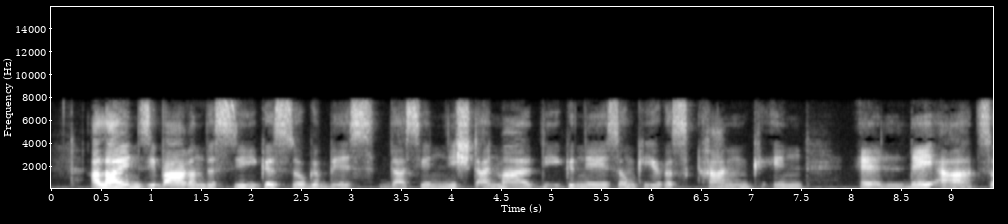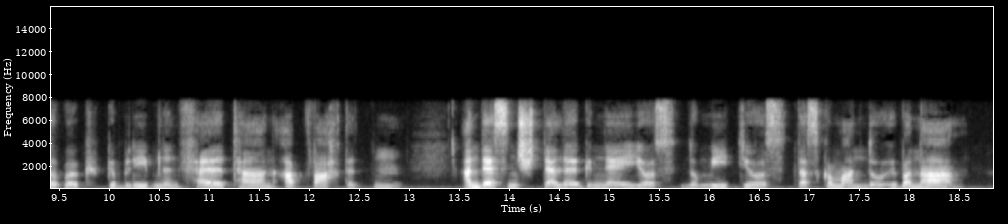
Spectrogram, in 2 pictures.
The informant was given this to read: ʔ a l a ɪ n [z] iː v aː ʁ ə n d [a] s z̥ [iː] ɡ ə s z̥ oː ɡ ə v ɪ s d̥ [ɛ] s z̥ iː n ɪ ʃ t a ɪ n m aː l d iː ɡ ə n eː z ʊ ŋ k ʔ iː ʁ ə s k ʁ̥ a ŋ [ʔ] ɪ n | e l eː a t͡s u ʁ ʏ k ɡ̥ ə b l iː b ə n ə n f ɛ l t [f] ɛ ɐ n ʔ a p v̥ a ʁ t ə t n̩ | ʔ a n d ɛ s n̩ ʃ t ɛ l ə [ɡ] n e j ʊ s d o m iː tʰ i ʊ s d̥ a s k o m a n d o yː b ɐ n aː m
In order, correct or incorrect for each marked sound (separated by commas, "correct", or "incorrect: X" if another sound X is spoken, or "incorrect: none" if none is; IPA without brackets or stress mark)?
correct, incorrect: ɛ, correct, incorrect: a, incorrect: k, incorrect: h, correct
